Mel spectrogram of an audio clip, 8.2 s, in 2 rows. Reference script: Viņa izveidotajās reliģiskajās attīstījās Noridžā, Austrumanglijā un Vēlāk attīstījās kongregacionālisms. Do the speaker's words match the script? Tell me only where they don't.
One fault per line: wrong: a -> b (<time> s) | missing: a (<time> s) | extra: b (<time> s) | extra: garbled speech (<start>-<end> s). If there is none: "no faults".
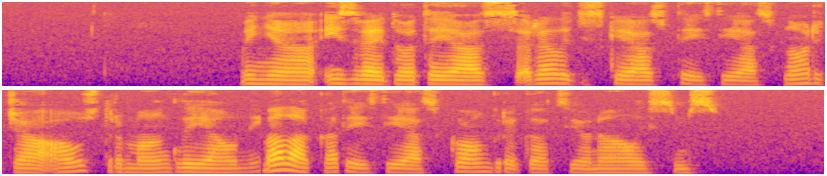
no faults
